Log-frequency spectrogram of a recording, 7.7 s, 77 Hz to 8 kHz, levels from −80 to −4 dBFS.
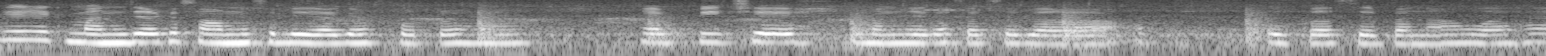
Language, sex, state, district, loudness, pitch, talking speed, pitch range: Hindi, female, Bihar, Vaishali, -15 LUFS, 235 Hz, 165 wpm, 225-245 Hz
